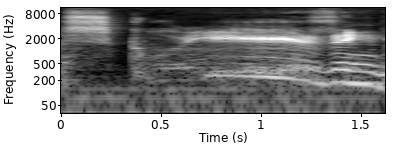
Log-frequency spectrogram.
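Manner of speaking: SQUEEZING stretched long and slow; squeezed-out word. A narrator's reading. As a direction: draw out squeezing as if being crushed. Narrator acts out the squeezing.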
